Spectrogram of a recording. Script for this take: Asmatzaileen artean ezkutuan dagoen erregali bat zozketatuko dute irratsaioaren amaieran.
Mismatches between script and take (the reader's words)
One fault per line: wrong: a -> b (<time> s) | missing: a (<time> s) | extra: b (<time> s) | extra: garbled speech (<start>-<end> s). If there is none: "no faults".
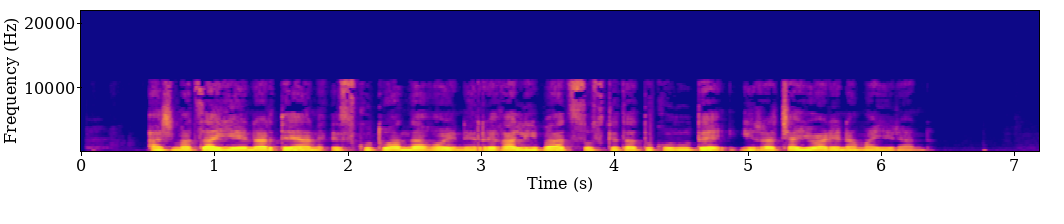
no faults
